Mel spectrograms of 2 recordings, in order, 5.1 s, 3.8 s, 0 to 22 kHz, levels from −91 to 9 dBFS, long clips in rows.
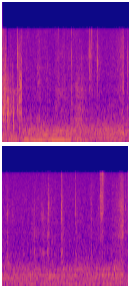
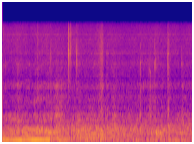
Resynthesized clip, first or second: second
